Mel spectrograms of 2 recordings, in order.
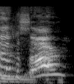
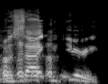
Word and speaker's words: Masai Ujiri: That's it, Masari. No, Masai Ujiri. Masai Ujiri, man. Yeah. You putting the R in his name, but it don't matter.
